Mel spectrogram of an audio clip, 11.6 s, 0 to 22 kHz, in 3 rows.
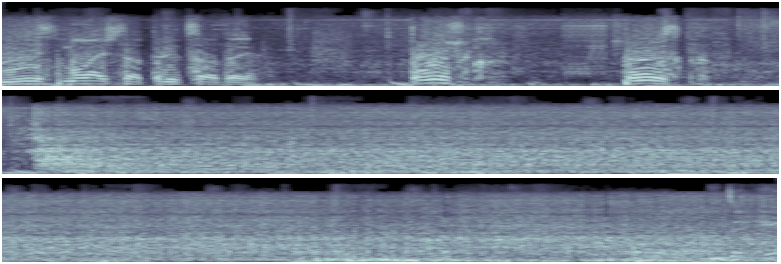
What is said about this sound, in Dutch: Ook bijzonder nieuws uit hashtag Rusland, want daar werd vannacht maanlander Luna 25 gelanceerd. Dat klonk zo.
